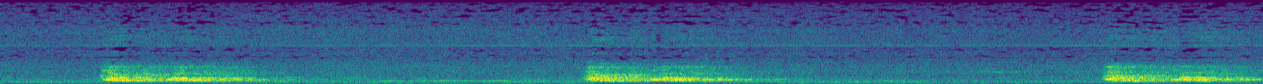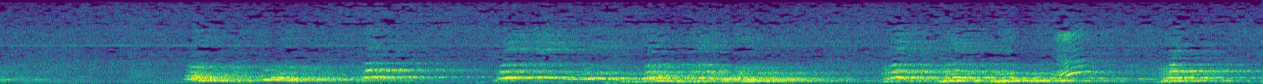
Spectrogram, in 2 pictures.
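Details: Frightened at first in a dog shower, a female dog barks over and over, roughly every two seconds, the later barks coming faster, higher and whinier, ending in a sharp rising yelp.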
